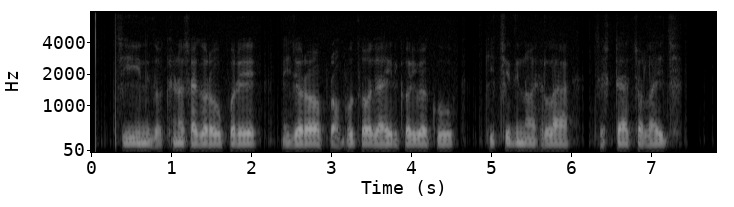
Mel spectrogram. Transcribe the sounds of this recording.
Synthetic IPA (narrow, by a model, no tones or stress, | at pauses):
t͡ʃind̪ɔkʰːiɽ̃ɔsaɡɔɾɔupɔɾe | nid͡ʒɔɾɔpɾɔbʱut̪ɔd͡ʒaɦiɾkɔɾibaku | kit͡ʃʰid̪inɔɦela | t͡ʃesʈat͡ʃɔlajt͡ʃʰi̥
